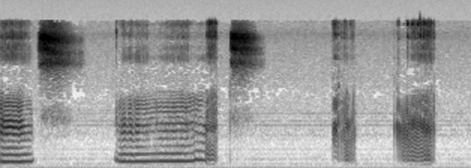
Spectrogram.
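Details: A sleeping Chihuahua sleep-talks and snores with low, drawn-out groaning whines broken by short, breathy snorts.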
